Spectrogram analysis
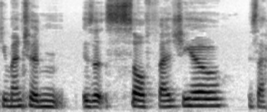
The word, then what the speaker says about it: solfeggio: And I'm just thinking of like, um, some of the tools like you mentioned, is it sulfeggio? Is that how you say it? solfeggio.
